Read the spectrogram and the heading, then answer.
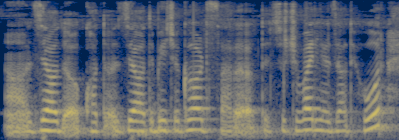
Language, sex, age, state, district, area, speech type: Kashmiri, female, 30-45, Jammu and Kashmir, Budgam, rural, spontaneous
